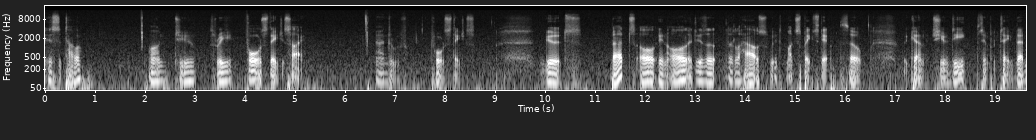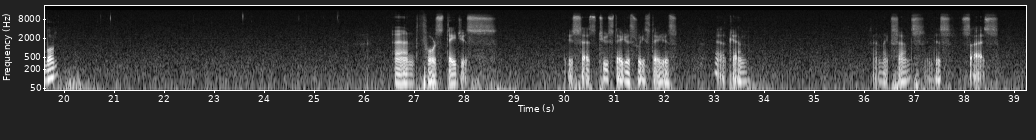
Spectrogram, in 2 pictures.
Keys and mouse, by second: 14.8-16.0 middle drag, 16.2 middle click, 16.4 middle click, 17.8 shift+d, 23.7-25.4 middle drag, 32.8 Tab, 36.8 Tab.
